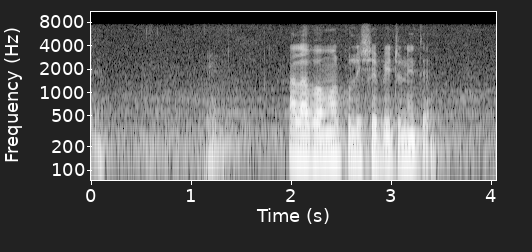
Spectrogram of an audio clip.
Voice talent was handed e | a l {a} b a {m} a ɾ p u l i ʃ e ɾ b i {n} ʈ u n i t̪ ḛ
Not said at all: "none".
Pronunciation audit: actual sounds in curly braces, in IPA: a, m, none

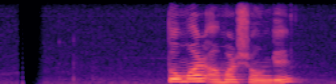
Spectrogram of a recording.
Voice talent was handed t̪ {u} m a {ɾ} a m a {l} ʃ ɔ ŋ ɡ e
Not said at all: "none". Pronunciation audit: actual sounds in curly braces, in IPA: o, ɾ, ɾ

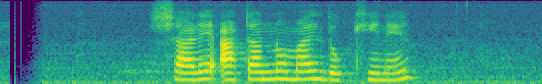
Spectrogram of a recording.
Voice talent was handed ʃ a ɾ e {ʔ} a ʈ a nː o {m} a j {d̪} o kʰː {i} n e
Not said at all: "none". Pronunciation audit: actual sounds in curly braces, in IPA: ʔ, m, d̪, i

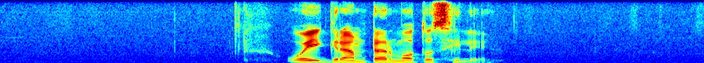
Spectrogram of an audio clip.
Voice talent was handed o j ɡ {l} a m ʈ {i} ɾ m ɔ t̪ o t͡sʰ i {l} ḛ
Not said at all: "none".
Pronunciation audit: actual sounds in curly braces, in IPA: ɾ, a, l

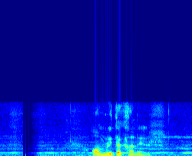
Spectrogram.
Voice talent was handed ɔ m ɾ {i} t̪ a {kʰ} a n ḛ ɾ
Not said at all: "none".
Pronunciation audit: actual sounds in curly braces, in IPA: i, kʰ

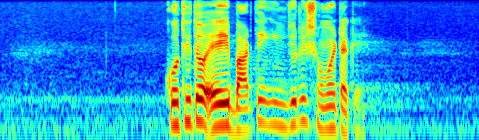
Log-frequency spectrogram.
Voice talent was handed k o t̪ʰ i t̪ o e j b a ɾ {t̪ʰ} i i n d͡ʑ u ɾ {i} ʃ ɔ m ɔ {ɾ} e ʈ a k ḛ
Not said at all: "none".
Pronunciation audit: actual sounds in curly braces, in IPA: t̪, i, none

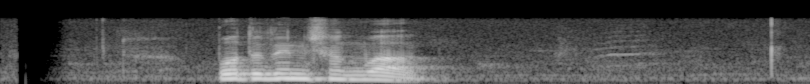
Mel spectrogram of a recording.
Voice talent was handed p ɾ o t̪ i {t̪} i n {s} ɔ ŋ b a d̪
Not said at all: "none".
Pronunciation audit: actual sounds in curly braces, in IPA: d̪, ʃ

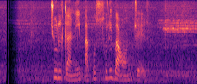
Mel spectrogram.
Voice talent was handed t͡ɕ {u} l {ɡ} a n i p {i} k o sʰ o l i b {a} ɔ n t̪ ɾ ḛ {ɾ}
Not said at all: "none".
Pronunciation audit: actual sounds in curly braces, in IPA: u, k, a, a, ɾ

